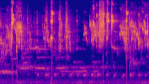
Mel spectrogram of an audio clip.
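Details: Budgies kept as colorful pets keep up dense, scratchy chatter: overlapping squawks and high chirps in uneven bursts, with short pauses and a faint tonal hum beneath.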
